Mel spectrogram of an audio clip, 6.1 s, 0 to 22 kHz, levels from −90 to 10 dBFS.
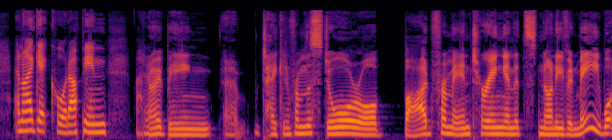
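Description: A speech clip whose opening, from 0.0 to 1.49 s, is a section at the wrong speed: it runs 1.3 times too fast, so the voice is both hurried and raised by about five semitones until normal delivery resumes at "know being um taken". The likely cause is that stretch being played or edited against the wrong clock. Unlike a pitch shift, which leaves the pacing intact, here timing and pitch move together, and both snap back at once.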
